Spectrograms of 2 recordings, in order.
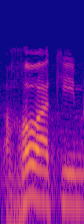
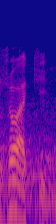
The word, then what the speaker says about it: Joachim: Que Taffanelli, qui écorce, veuille bien m'excuser de cette prononciation un peu espagnole. Joachim Labarba et non Joachim.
